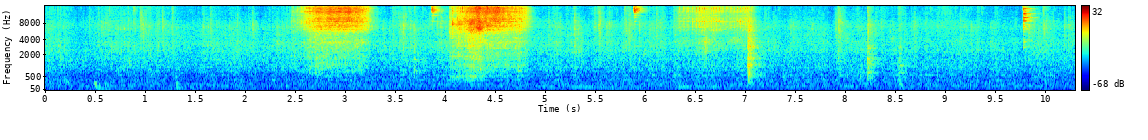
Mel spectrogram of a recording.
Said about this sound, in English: I don't know if you can still hear the rain, but let's hope the mic doesn't get it.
